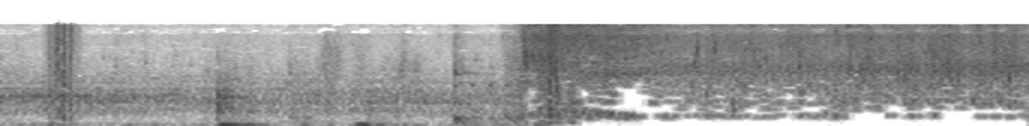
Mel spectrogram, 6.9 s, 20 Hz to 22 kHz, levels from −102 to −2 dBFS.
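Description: Throughout the clip, nothing is present above 9.6 kHz, so the top end sounds dull and closed in. The remaining detail has a smeared, swirly texture, and it is grainy in a way that no single encoding would produce. The likely cause is transcoding between lossy codecs. The sound points to a WMA-style encode at a moderate rate, then an AAC-LC re-encode at a low rate. Each pass adds its own damage to the last.

From 0.30 to 0.57 s, a burst of dense, uneven scratching sits over the sound. It is roughly as loud as the sound itself. A second burst runs from 3.57 to 4.08 s, with the same rustling, crackly character and a similar level. This is cable scratch noise. Its likely cause is a worn cable, connector or control being moved. As the contact shifts, its resistance jumps about rapidly and injects noise.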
